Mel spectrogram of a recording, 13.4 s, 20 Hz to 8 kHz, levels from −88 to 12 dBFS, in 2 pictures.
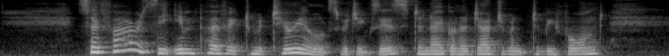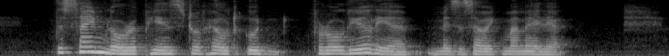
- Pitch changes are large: No, average, 4.2 semitones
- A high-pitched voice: No, medium, 160 Hz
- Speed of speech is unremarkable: No, slow, 125 wpm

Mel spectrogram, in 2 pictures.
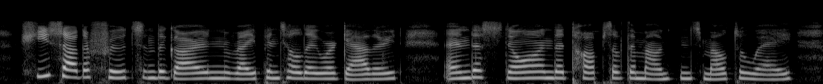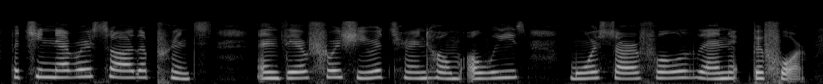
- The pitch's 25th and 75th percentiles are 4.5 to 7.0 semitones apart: No, average, 2.7 semitones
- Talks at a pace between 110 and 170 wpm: Yes, average, 140 wpm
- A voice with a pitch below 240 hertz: No, very high, 285 Hz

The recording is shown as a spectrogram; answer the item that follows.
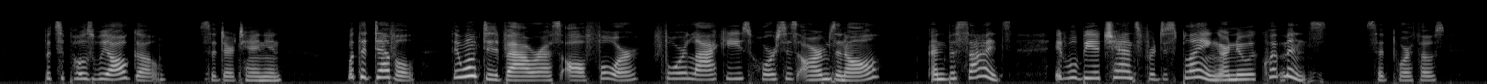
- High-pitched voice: Yes, high, 235 Hz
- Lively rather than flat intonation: Yes, wide, 6.5 semitones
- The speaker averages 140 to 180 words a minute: Yes, average, 145 wpm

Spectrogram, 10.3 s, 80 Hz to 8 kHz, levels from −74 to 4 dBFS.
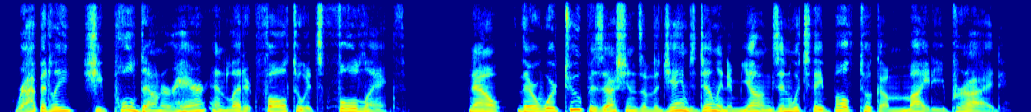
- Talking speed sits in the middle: Yes, average, 185 wpm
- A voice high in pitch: No, medium, 165 Hz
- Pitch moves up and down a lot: Yes, wide, 7.5 semitones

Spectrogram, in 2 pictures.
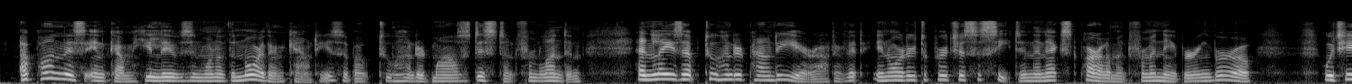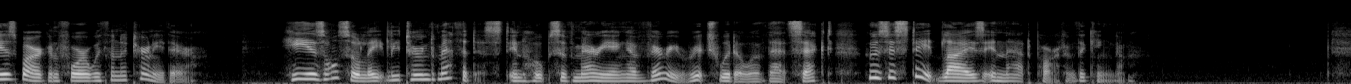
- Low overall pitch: No, medium, 170 Hz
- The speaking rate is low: No, average, 165 wpm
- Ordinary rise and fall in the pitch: No, wide, 5.9 semitones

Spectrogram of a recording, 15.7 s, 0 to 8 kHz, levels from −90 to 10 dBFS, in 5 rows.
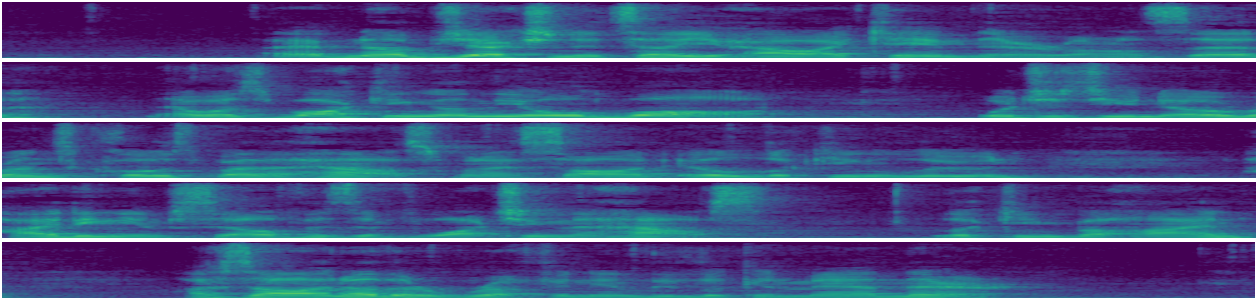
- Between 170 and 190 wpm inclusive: No, average, 200 wpm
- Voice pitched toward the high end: No, low, 120 Hz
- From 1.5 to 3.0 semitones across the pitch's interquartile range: No, average, 3.5 semitones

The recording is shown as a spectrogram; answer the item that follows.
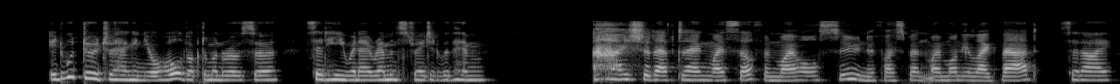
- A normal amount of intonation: No, narrow, 1.8 semitones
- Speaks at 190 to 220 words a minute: Yes, average, 200 wpm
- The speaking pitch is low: No, high, 205 Hz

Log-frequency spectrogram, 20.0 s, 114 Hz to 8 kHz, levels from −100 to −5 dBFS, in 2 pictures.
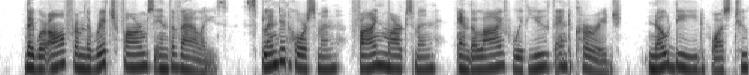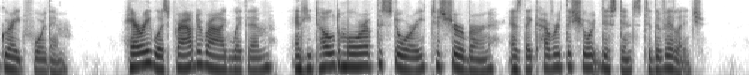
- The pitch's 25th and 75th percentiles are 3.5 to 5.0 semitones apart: No, average, 3.0 semitones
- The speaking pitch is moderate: Yes, medium, 175 Hz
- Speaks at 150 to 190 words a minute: Yes, average, 155 wpm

